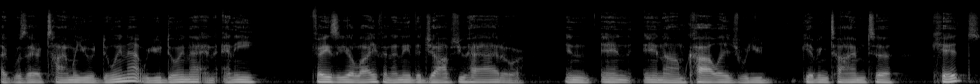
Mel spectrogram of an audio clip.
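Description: Fairly low in pitch and dark and mellow in tone, a man speaks at a moderate pace with fairly even intonation. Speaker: podcast host. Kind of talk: casual interview with wife. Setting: studio. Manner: warm, encouraging.

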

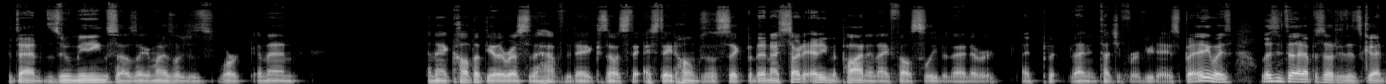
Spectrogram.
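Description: Speaking very fast, a man uses a very deep, low pitch with ordinary pitch variation. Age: 30s. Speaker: podcast co-host. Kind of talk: casual chat. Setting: video call.

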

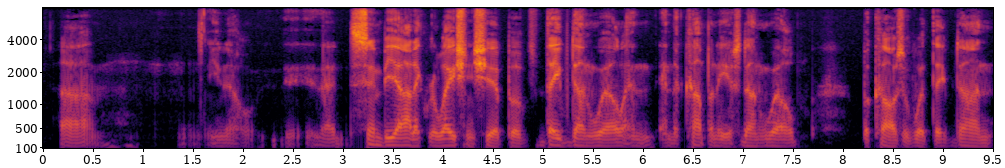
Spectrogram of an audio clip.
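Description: With a very deep, low pitch and a touch of vocal fry, a man talks at a fairly slow pace in a flat monotone, leaving long, frequent pauses. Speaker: retiring company CEO. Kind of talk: interview.

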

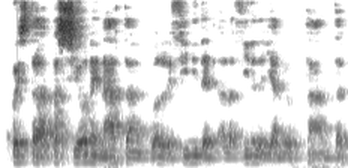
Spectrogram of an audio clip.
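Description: With music in the background, a man speaks fairly slowly. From Friuli, northeastern Italy. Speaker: cooperative president, engineer. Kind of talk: interview, personal account. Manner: halting, with fillers.

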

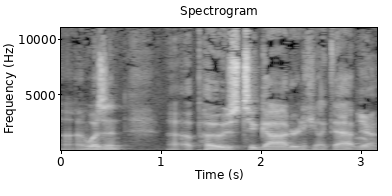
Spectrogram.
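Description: Speaking in an American accent, a man uses a very deep, low pitch, vocal fry and lively intonation at a moderate pace. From Oklahoma, US. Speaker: camp executive director. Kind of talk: casual interview, sharing personal testimony.

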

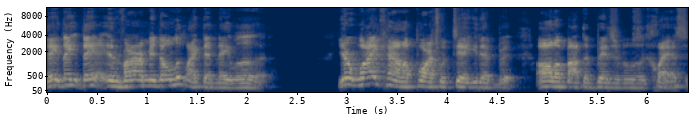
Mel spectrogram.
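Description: A man talking at a very fast pace, fairly high in pitch for a man, with a bright, sharp tone. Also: ordinary pitch variation. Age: 40s. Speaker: hip hop podcast host. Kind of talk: casual chat. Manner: halting, many fillers.

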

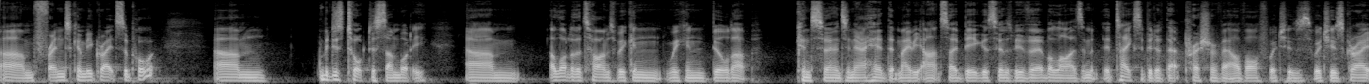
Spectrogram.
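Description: A man's very deep, low voice with an Australian accent, fairly even intonation and a fairly quick pace, in a very clean recording with a silent background. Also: very even loudness. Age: 40s. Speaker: youth mental health service manager. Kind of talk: interview. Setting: outdoors in a park. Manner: hesitant, many fillers and repeated words.

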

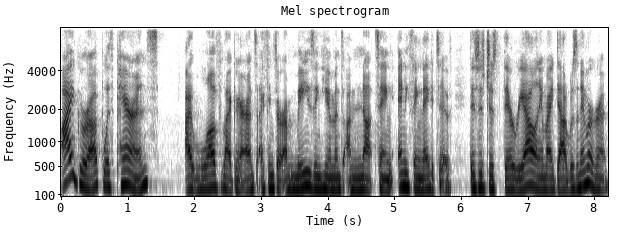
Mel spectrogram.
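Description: A woman's unremarkable speaking voice, fairly low in pitch, with an American accent, ordinary pitch variation and very even loudness, on a very clean recording with a silent background. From US East Coast. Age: 40s. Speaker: communication coach and professor. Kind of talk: interview.

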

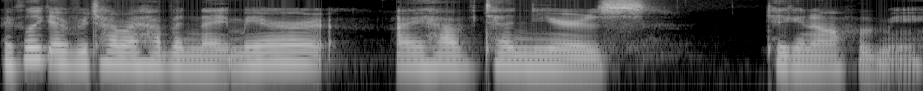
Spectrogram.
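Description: A dark, mellow tone comes at a moderate pace. Intonation stays fairly even. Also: woman. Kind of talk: solo podcast monologue. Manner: hesitant, fills speech with like and um.

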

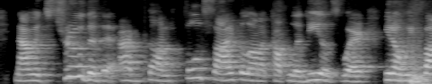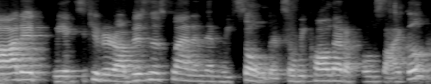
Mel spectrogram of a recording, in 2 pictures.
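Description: A woman of medium pitch talks at a fairly quick pace with hardly any pauses and ordinary pitch variation, over noticeable background noise. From India. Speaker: apartment investor, former engineer. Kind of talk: interview.

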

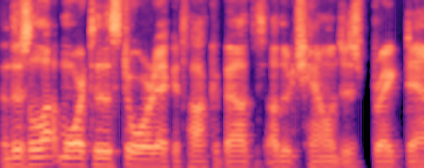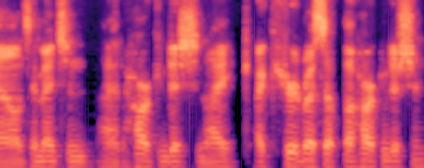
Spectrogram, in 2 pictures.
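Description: A man with an American accent and a very deep, low pitch talks at a very fast pace with hardly any pauses and ordinary pitch variation, against a quiet background. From New York, Queens. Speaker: peak performance coach. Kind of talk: interview. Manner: halting.

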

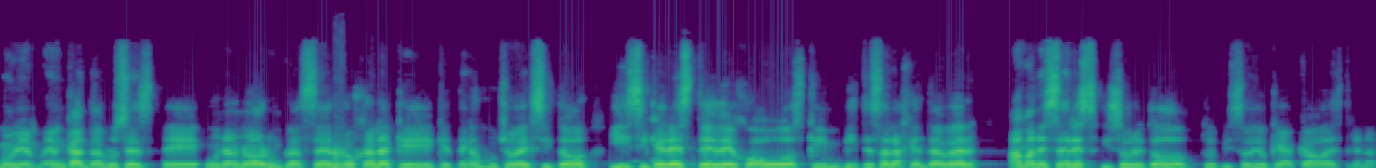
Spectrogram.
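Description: The speaker moves at a fairly quick pace with hardly any pauses and ordinary pitch variation. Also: man, fairly high pitch for a man. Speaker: podcast host. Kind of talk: interview. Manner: voseo, casual.

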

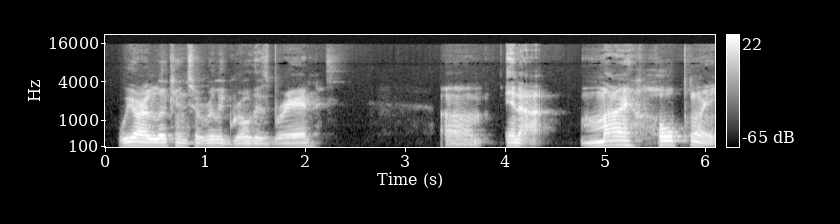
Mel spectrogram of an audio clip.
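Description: In a very clean recording with a silent background, a man speaks at a medium pitch with a dark, mellow tone. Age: 30s. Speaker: podcast host and real estate investor. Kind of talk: solo monologue podcast.

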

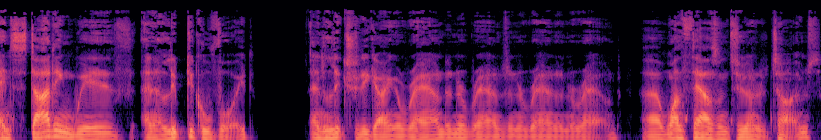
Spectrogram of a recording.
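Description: A man with a fairly low pitch and an Australian accent, at a moderate pace with ordinary pitch variation, on a very clean recording with a silent background. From Tasmania, Australia (Hobart). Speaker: furniture designer. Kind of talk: interview.

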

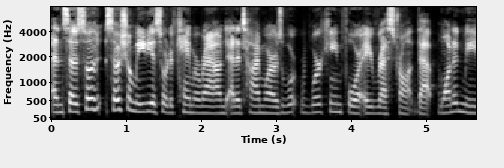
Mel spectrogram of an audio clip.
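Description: In a strong Texan accent, a woman talks at a fairly quick pace with a medium pitch, ordinary pitch variation and a bright, sharp tone. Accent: Texan, still strong. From Texas. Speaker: social media trainer and speaker. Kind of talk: interview, expert talk.

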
